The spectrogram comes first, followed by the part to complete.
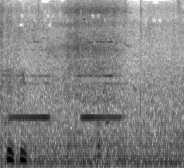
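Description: A vehicle's reversing alarm beeping twice: two steady half-second electronic tones, over the low hum of street traffic.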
